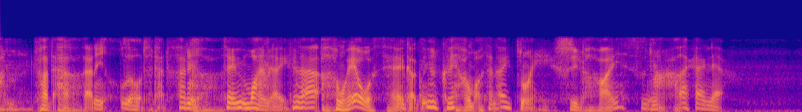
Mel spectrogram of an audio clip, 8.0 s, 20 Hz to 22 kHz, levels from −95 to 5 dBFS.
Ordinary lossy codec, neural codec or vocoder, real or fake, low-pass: Opus, 24 kbps; autoencoder, 22.05 kHz, a latent of 192 numbers a frame, VITS, trained on many speakers; fake; 5.4 kHz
